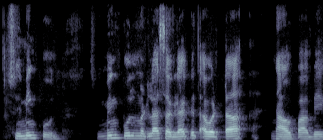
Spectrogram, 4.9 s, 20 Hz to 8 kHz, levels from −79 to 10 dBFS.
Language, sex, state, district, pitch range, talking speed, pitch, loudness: Konkani, male, Goa, North and South Goa, 120-145 Hz, 110 wpm, 130 Hz, -19 LUFS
